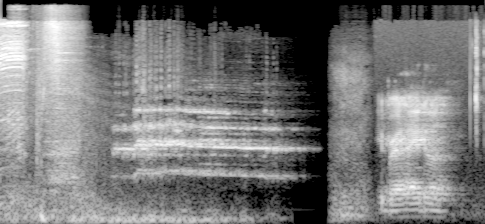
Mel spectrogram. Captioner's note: cock crows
